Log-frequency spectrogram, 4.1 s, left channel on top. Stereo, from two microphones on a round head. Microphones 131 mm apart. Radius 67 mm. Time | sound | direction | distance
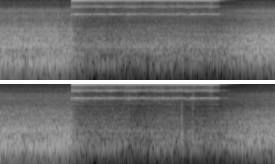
1.1 | a bell | centre (ahead or behind) | 0.8 m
